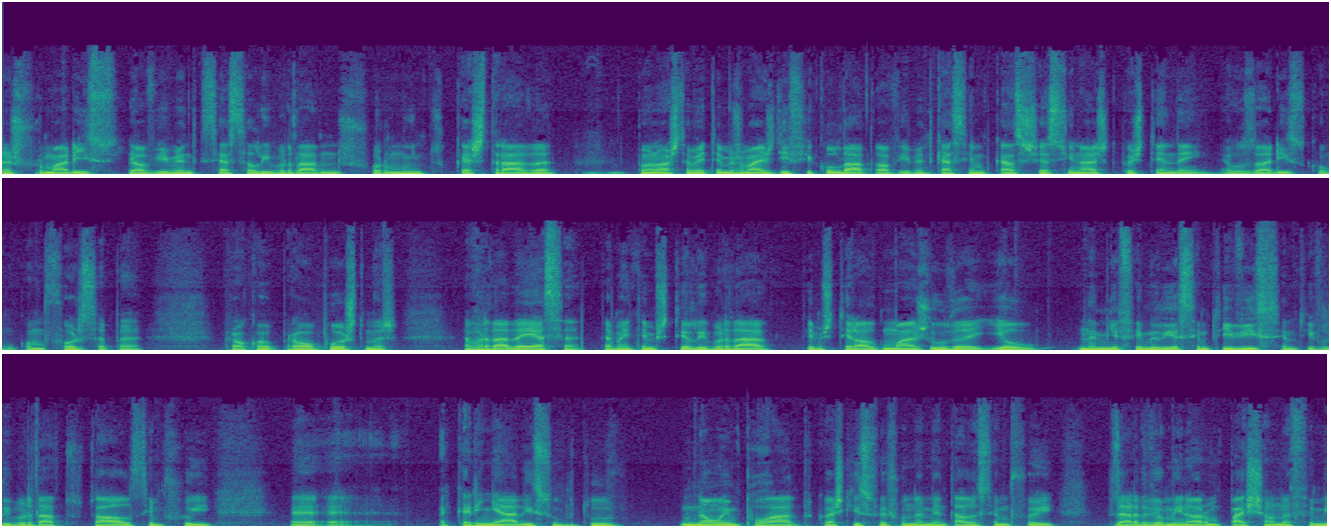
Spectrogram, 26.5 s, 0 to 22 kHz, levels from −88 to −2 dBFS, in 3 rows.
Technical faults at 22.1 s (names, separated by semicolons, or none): comfort noise in place of the background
